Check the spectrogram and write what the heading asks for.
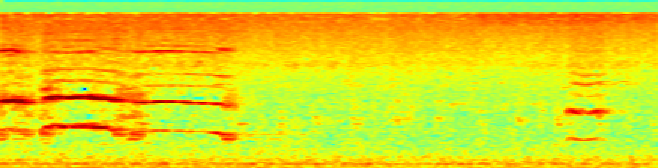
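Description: A bird's drawn-out call lasting about a second and a half, with a short, fainter call near the end.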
